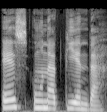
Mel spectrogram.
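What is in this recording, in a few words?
Spanish, female; it Is A Store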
